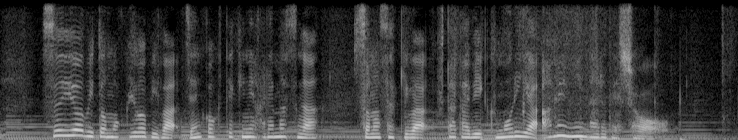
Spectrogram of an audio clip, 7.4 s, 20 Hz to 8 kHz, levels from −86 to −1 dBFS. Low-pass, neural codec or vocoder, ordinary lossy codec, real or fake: none; codec, 16 kHz, 6 kbps, DAC; none; fake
